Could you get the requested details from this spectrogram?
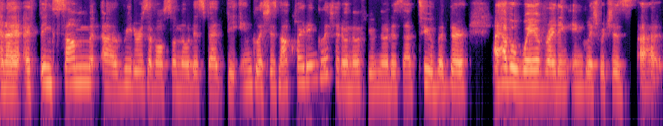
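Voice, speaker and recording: Against a quiet background, a woman with a fairly low pitch and a dark, mellow tone talks at a fairly quick pace with fairly even intonation and hardly any pauses. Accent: French. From Haiti. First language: French. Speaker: novelist and scholar. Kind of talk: interview.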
